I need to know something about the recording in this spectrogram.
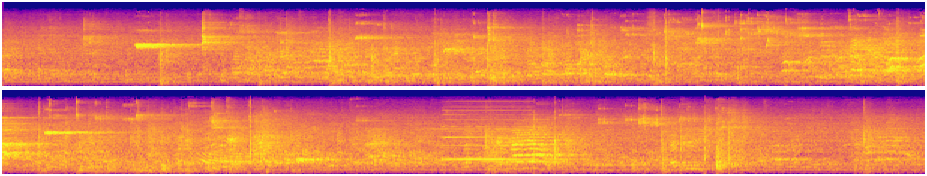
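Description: A crowd of spectators cheers and calls out in a large echoing hall.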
